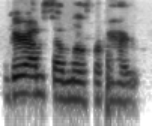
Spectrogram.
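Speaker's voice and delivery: ordinary talk, nothing marked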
